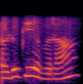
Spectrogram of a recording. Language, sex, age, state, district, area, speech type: Kannada, female, 18-30, Karnataka, Shimoga, rural, conversation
